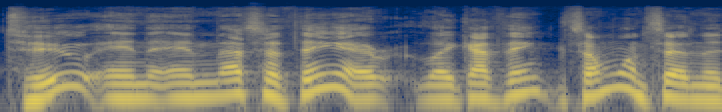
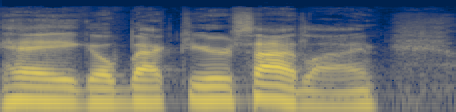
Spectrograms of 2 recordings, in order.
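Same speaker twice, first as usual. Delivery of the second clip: ordinary delivery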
